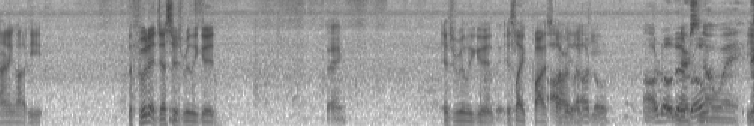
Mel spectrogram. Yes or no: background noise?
yes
